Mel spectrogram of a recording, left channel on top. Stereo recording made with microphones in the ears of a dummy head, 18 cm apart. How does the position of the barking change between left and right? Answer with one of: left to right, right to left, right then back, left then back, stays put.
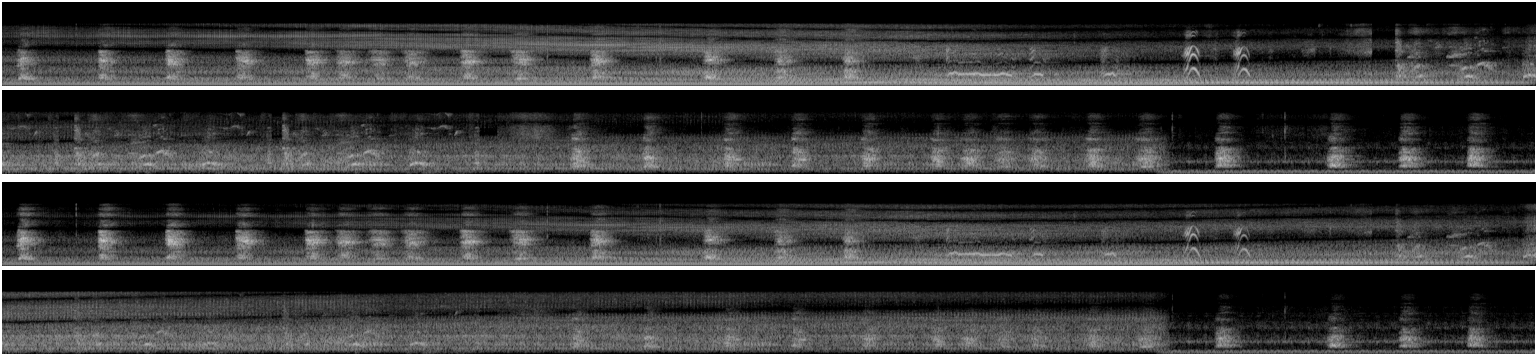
right to left.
